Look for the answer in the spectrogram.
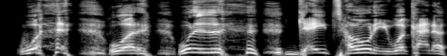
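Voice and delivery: play-acted, very high, drawn-out, laughing incredulity. Retelling a guy's reaction to a game title: imitating a guy laughing in disbelief. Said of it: "I'm doing his voice".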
